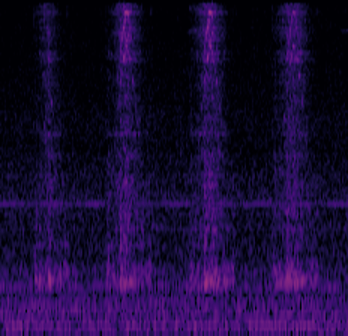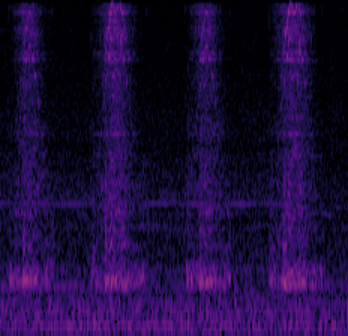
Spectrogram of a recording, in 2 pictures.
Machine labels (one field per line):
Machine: slide rail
